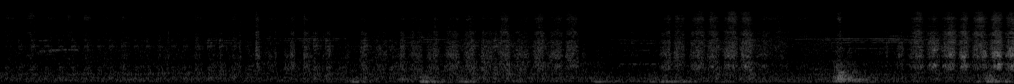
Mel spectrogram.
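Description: Kitchen knife sawing back and forth through a soft burger bun on a wooden chopping board: faint, quick repeated rasping strokes with short pauses.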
